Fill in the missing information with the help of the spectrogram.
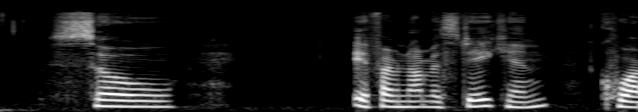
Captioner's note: speaking French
